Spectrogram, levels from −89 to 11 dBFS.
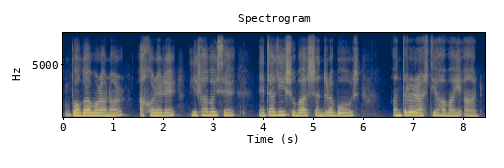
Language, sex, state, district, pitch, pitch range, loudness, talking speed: Assamese, female, Assam, Kamrup Metropolitan, 265 Hz, 255-280 Hz, -15 LUFS, 85 wpm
